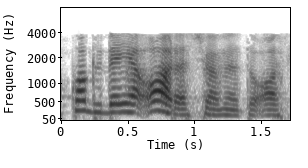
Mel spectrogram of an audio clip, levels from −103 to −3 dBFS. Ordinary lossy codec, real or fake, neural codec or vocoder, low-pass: AAC, 16 kbps; real; none; 7.2 kHz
